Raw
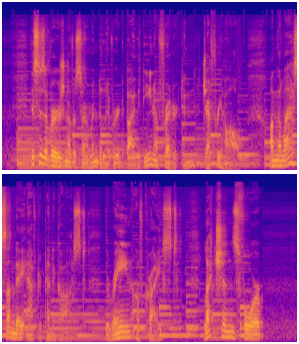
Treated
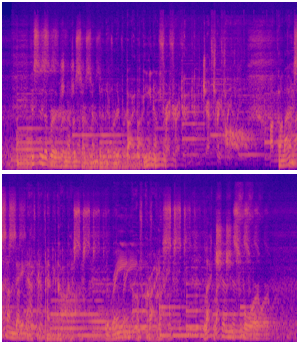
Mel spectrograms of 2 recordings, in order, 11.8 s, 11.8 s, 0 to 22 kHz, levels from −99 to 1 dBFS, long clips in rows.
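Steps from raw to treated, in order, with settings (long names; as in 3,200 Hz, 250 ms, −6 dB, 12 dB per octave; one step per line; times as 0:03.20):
0:03.09–0:05.55: high-pass filter 1,100 Hz 12 dB per octave
downward compressor 4 to 1, threshold −36 dBFS, peak gain reduction 18.5 dB
feedback echo at a low word length 199 ms, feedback 35%, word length 10 bits, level −4 dB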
